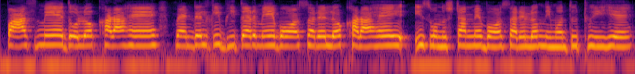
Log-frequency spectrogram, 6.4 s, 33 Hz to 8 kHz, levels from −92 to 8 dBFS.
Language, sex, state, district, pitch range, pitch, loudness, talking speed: Hindi, female, Bihar, Muzaffarpur, 260-275 Hz, 270 Hz, -15 LUFS, 225 wpm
